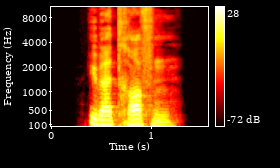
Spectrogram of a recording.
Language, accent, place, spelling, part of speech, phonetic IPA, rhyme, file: German, Germany, Berlin, übertroffen, verb, [yːbɐˈtʁɔfn̩], -ɔfn̩, De-übertroffen.ogg
- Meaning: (verb) past participle of übertreffen; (adjective) 1. surpassed, exceeded 2. excelled, outdone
